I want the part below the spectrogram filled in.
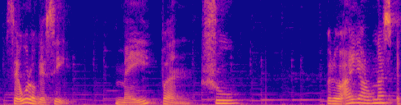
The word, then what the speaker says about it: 每: Se pronuncia mei.Y normalmente siempre sigue la siguiente estructura.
